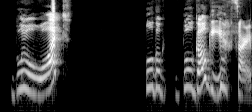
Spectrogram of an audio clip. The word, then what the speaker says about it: bulgogi: Madison as she points at Justin's food its Bugatti blue what will go bulgogi sorry I pronounced it wrong it's Korean barbecued beef my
